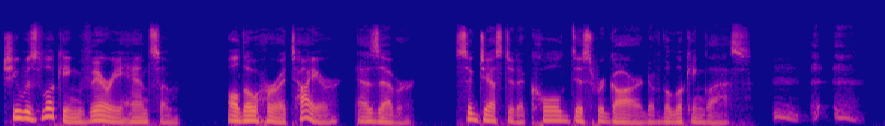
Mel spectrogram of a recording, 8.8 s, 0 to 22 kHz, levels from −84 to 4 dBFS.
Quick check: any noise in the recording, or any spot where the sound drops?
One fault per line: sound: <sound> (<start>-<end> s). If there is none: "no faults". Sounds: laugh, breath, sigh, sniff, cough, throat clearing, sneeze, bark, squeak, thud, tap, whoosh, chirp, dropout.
sound: cough (7.7-8.7 s)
